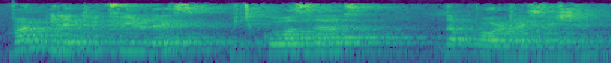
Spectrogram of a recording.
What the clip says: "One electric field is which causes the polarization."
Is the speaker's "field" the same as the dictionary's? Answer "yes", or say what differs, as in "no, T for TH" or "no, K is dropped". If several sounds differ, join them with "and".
yes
